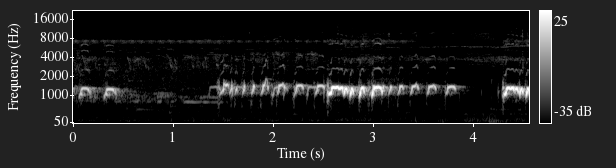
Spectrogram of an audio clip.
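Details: Zebra dove, a local bird, singing to coax other zebra doves into song: a short cooing phrase, a pause, then a long rapid rolling trill of soft coos, ending with another burst.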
